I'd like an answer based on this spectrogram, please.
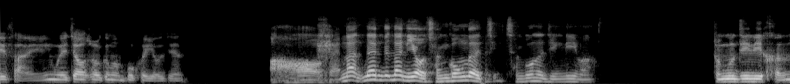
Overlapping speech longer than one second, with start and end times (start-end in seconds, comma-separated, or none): none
